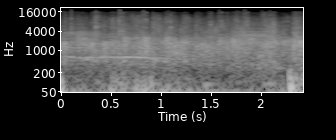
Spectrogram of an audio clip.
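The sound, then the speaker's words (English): Audience applause from a crowd: brief, dense, steady clapping that stays at an even level throughout. “Can you give it up for her one more time?”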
